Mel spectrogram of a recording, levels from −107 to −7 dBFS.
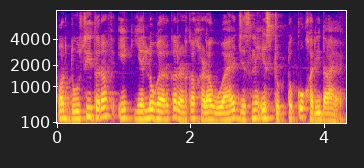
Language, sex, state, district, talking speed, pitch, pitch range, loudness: Hindi, male, Uttar Pradesh, Lalitpur, 220 wpm, 160 Hz, 145-170 Hz, -14 LUFS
